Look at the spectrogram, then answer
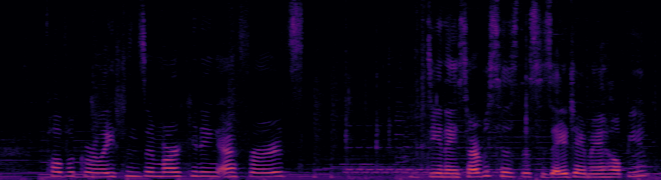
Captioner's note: phone rings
